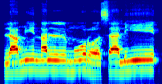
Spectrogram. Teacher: یا ساکن ہے، اس سے پہلے زیر ہے، حروف مدہ ہے، ایک الف کی مقدار کھینچ کر پڑھیں گے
